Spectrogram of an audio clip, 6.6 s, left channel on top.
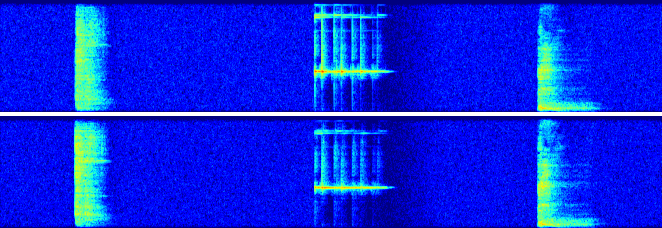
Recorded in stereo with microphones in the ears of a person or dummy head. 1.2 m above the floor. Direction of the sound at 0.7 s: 65° right (ahead or behind).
